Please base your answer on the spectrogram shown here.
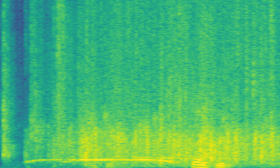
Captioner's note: applause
